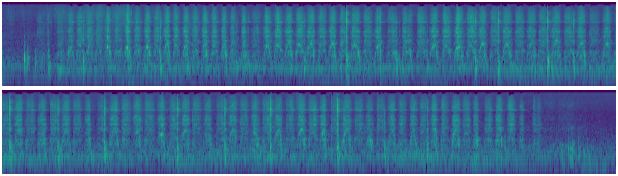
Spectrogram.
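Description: Hacksaw cutting through a metal pole with quick, steady back-and-forth strokes, stopping near the end.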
